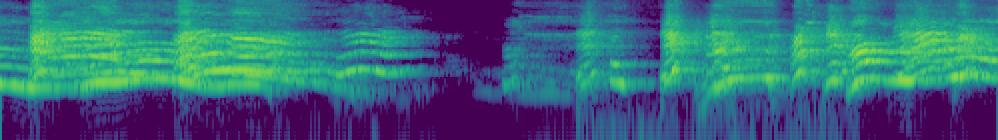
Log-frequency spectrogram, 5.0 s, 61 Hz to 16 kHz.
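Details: A 7-month-old husky cross (pomsky) sitting beside its owner howls in long, wavering tones when prompted to howl, trying to copy the howl it hears.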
